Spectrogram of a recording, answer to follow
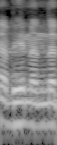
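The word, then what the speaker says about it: ابھینندن: کسی نے بتایا ابھی نندن ہے, ابھی نندن نہیں ہے, صحیح تلفظ کیا ہے بھائی, ابھی نندن.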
